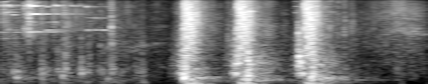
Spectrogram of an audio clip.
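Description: A cardboard parcel marked as holding glass shaken beside the ear, its contents knocking against the box three times in quick succession.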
